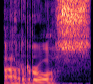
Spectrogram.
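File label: rice, spanish, male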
